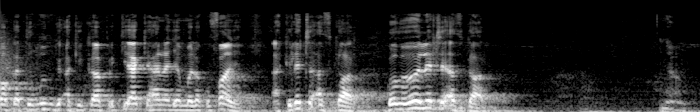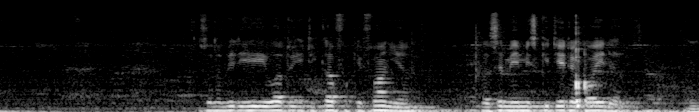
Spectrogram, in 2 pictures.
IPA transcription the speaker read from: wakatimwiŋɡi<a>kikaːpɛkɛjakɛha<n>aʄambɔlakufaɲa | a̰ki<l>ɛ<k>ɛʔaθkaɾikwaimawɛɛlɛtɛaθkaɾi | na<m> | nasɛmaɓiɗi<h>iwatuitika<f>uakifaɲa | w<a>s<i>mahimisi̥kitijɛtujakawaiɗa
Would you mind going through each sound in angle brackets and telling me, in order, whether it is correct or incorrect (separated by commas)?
correct, correct, correct, incorrect, correct, correct, correct, correct, incorrect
